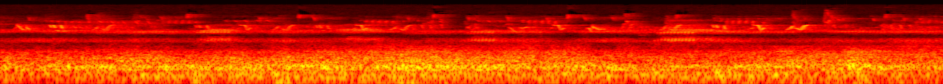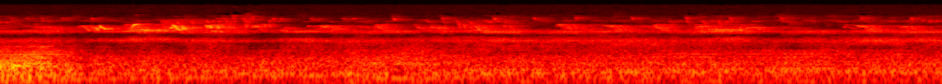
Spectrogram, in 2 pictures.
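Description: Small birds chirping over and over with many short calls, over a steady high hum. Low rumbling noise fades out about halfway through.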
